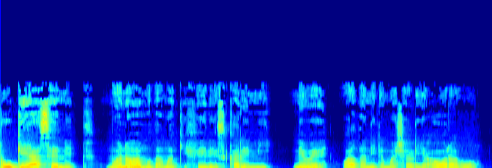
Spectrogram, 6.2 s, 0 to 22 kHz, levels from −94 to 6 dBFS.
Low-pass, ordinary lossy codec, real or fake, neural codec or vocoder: 19.8 kHz; MP3, 48 kbps; real; none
